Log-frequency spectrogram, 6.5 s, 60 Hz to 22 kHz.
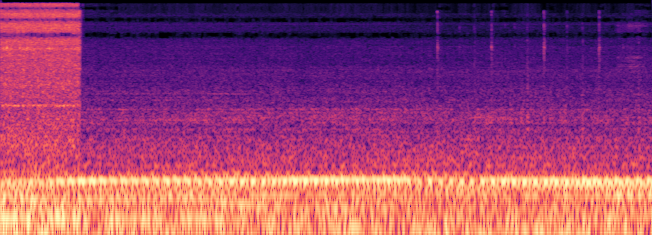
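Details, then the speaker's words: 2003 Chevy Trailblazer 5.3L V8 after a power steering pump replacement: only a smooth engine hum, with no power steering whine. "only thing you hear is the engine is how you should be hearing it anyway you shouldn't be hearing that whining noise"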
